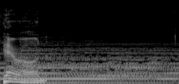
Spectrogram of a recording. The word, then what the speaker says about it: Charon: It's Greek. It might be Charon. Wait, hold on. Come on, please. Please load. King clear names in English. Meaning of keen gaze. How do you go about pronouncing it? We're halfway through the video and you haven't told us. I hate this. Reference in Greek, this is said as charon. It is usually pronounced as Charon.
